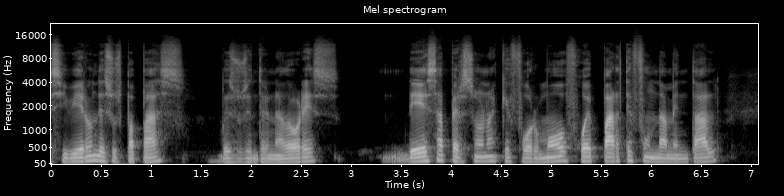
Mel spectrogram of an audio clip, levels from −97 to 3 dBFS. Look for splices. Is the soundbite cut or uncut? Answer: uncut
